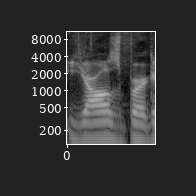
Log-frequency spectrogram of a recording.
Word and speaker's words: Jarlsberg: It's spelled with a J, but you pronounce it Jarlsberg.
